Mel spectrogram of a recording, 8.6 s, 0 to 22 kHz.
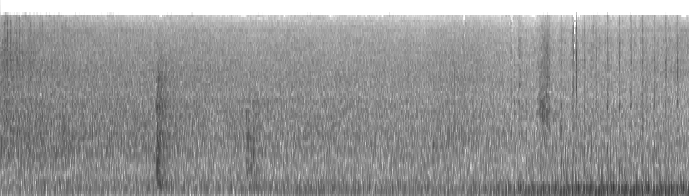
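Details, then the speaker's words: BMW 320i, 2010, 2.0 16-valve petrol engine at idle with a lumpy, uneven, stumbling pulse from a heavy misfire; engine oscillating, check-engine light on, lots of exhaust smoke. "Eu já vi ele tá falhando bastante luz de injeção acesa uma vela porta eh E aí Oi Thalia falhando bastante motor oscilando"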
